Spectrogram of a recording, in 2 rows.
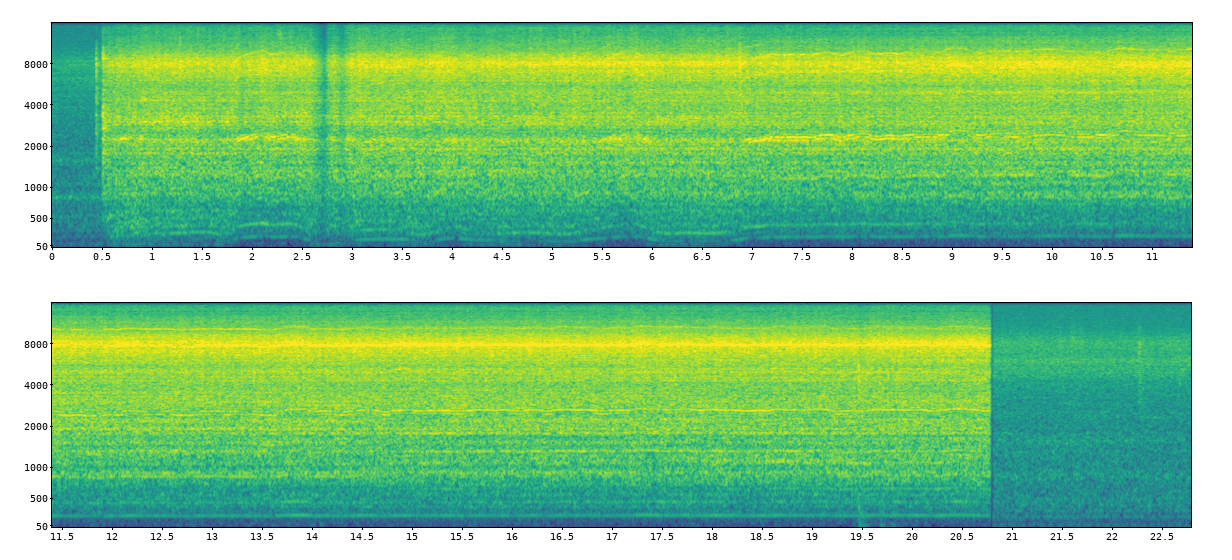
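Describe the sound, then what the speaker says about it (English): Blender running at high speed while pureeing fire-roasted hot sauce, a loud steady whine that wobbles briefly at the start as the ingredients catch, then holds even for about twenty seconds before cutting off. "And then it's time to blend. You want this to blend very well, so this could take up to 5 minutes to blend it thoroughly"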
